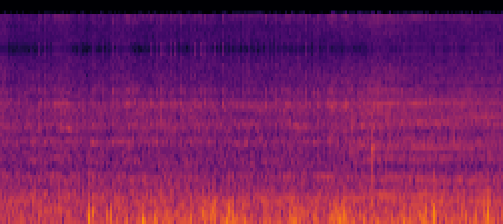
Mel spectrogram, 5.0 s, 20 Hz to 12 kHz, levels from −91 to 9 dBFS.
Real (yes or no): yes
